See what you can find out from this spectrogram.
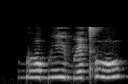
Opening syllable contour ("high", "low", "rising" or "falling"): low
